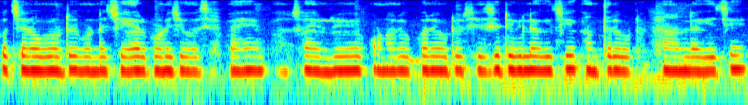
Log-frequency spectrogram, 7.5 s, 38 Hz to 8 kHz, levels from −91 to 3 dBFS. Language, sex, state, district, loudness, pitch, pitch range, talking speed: Odia, female, Odisha, Khordha, -13 LUFS, 225 Hz, 220-230 Hz, 145 wpm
